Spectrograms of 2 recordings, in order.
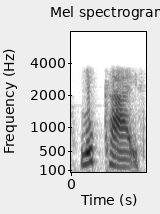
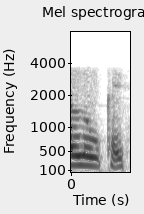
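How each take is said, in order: First: Lucais with stress shifted onto cais; stress on final syllable. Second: Lucas with the usual stress on Lu; stress on first syllable. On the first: Teacher giving the changed name, stress on cais in Lucais. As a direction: land slowly and firmly on the cais of Lucais. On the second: Teacher rejecting the original form, stress on Lu in Lucas. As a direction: say Lucas with a strong Lu and weak ending. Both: Shown as a demonstration. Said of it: "eu colocaria a sílaba tônica no cais".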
